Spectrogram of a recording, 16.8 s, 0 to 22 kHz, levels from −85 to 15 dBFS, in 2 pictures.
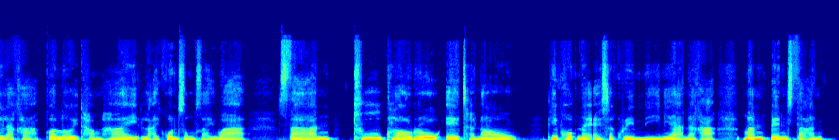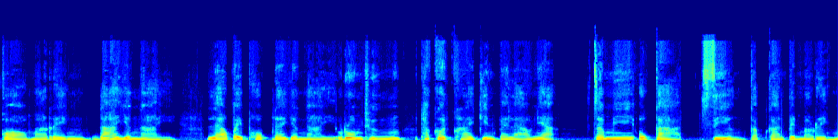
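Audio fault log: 4.29–10.41 s, scattered short gaps: about seven lost or late packets, each under roughly 20 ms, patched by extending preceding sound, leaving brief ticks and smears.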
